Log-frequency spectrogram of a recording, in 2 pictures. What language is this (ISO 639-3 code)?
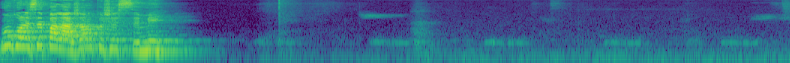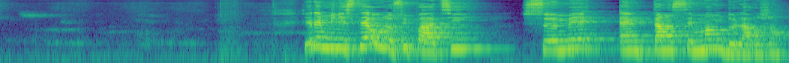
fra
